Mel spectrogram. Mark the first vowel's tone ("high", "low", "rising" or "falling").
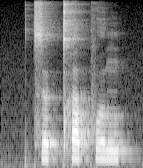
rising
